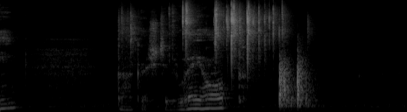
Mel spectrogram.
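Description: Dice click softly as a hand pushes them across a cloth.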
